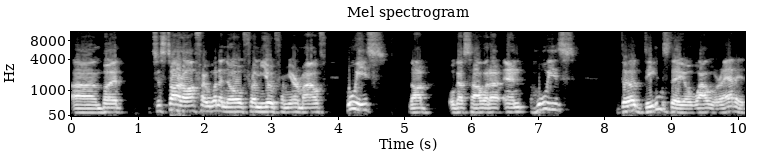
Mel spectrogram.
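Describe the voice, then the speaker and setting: Speaking fairly slowly in a Portuguese accent, a man uses a fairly high voice with ordinary pitch variation. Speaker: interviewer. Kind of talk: interview. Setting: live online stream.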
